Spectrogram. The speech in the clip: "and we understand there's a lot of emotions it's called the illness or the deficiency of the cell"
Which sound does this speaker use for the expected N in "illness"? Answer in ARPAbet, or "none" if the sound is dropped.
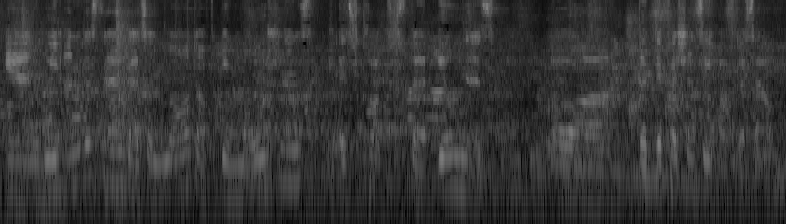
N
